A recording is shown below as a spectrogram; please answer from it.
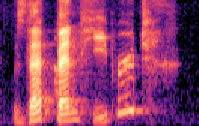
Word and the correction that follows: Hebert: Yes. It is. Well, it's Ben. No. A bear. – A bear. – A bear. Sorry. My mistake. – I never know how to say his last name.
